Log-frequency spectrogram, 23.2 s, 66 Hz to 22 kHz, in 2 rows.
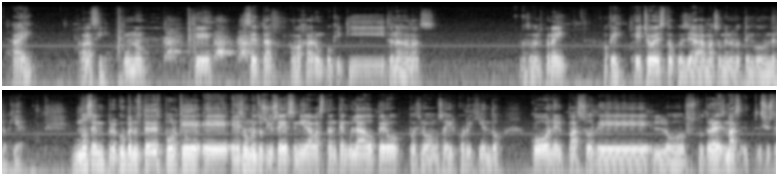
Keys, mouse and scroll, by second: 1.0 click, 2.9 KP_1, 3.9 g, 4.7 z, 8.8 click, 9.7 middle click, 10.4 scroll down 2, 10.6-12.3 middle drag, 12.4 scroll up 2, 13.0 shift+middle click, 20.2-20.8 scroll up 2, 21.0 shift+middle click, 21.8 shift+scroll down 1, 22.3-23.2 middle drag.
